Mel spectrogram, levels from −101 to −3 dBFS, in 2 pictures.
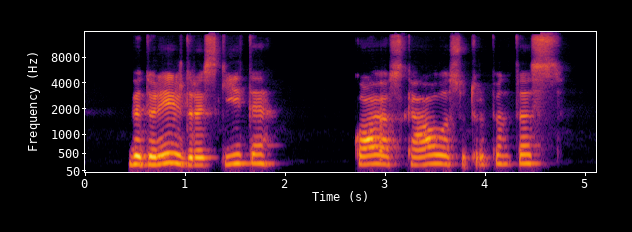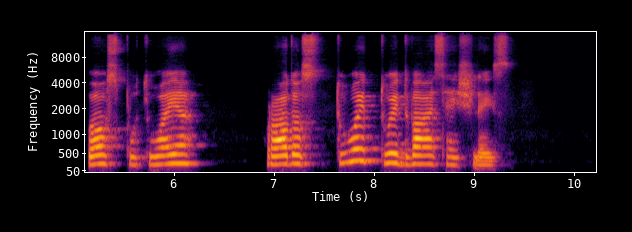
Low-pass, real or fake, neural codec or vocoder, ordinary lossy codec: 14.4 kHz; fake; autoencoder, 48 kHz, 128 numbers a frame, DAC-VAE, trained on Japanese speech; Opus, 64 kbps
